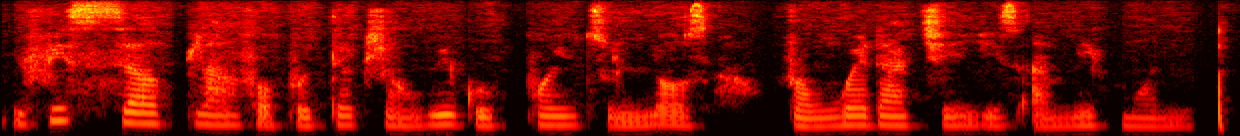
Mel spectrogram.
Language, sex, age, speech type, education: Nigerian Pidgin, female, 30-45, spontaneous, tertiary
